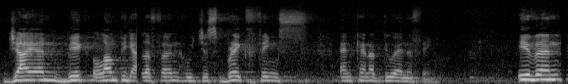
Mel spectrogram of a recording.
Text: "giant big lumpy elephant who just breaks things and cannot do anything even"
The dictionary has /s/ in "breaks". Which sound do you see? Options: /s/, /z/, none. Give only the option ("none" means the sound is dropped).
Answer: none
